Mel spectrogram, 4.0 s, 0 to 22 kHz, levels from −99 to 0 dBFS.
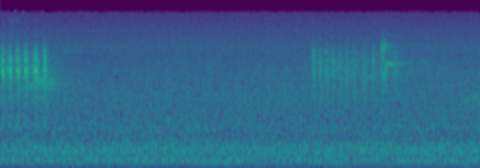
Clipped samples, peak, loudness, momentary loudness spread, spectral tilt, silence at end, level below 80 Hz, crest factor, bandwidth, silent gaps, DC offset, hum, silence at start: under 0.1%; -18 dBFS; -39 LUFS; 13 LU; -1 dB/octave; 0 s; -78 dBFS; 24 dB; 16 kHz; none; under 0.1%; none; 0 s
